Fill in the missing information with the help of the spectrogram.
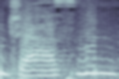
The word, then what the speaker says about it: Jazmin: Uh, just my name, Jazmin Beltran.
